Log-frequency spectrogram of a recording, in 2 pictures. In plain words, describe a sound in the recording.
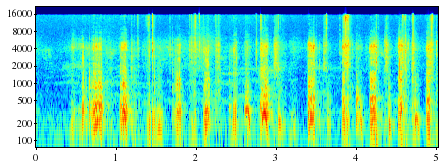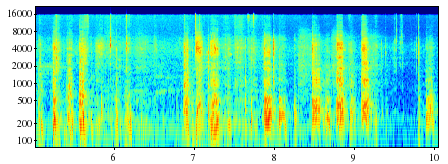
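A plastic jug rustles and knocks as a hand handles it.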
